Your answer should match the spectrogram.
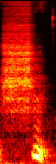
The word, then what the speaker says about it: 似: Now this one has a second pronunciation called 是. Now when you say 是, it's in a particular phrase.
